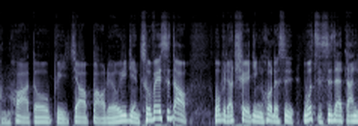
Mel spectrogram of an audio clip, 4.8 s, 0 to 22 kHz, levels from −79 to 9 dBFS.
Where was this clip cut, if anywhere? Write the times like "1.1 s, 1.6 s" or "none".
none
